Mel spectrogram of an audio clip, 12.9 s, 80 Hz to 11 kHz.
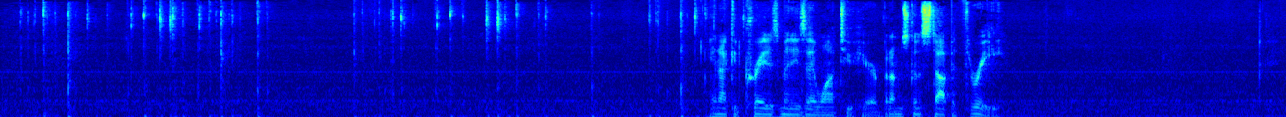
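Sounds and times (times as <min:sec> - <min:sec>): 
faint steady hiss: 0:00.0 - 0:12.8
typing on a computer keyboard: 0:00.2 - 0:02.8, 0:03.5 - 0:07.2
speech: 0:07.2 - 0:10.2.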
